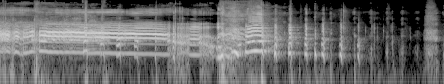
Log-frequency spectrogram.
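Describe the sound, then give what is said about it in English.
A person lets out a long, loud, high-pitched screeching yell in imitation of a Tyrannosaurus rex roar; it wavers and cracks, then breaks into short breathy bursts, like scattered laughter, that fade out. “I asked for a Tyrannosaurus Rex yell, not Jack Black screaming.”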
